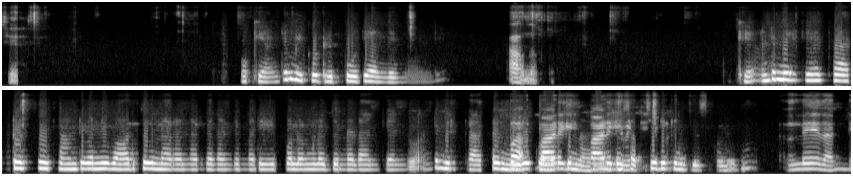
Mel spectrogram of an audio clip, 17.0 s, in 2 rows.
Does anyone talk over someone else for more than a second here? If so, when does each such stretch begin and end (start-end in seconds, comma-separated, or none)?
13.6-15.2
